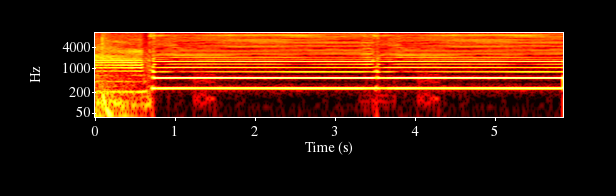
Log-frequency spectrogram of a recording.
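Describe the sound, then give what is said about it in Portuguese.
Loud truck air horns blare in long, sustained blasts, shifting pitch after the first second and briefly breaking midway before droning on to the end. No one speaks. “ao top de 3 buzinaços.”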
